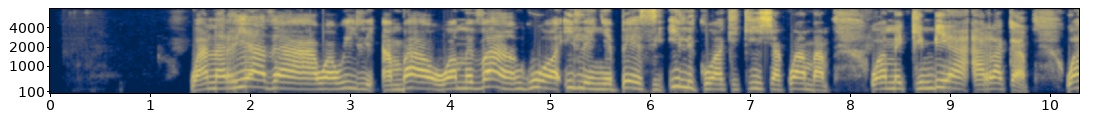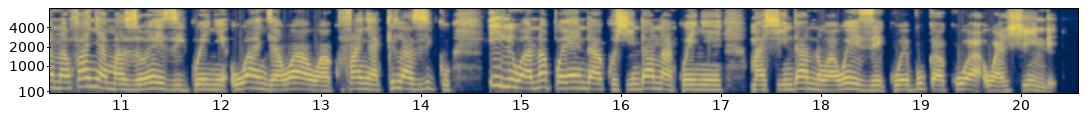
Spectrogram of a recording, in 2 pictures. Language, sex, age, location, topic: Swahili, male, 18-24, Nakuru, education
